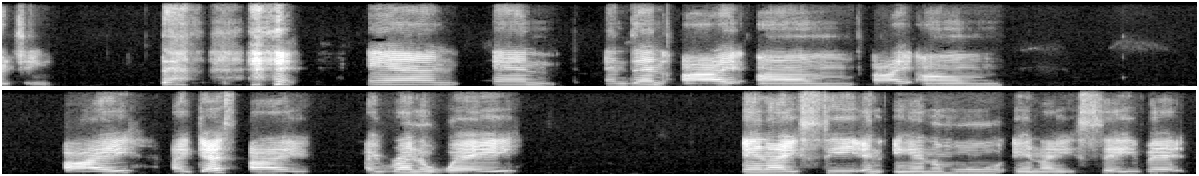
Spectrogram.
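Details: Young woman actress who stutters, with word repetitions and interjections; stuttering.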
